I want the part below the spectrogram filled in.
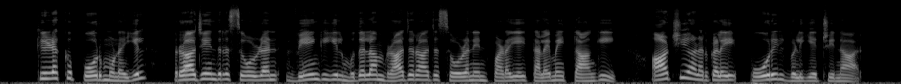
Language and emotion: Tamil, neutral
